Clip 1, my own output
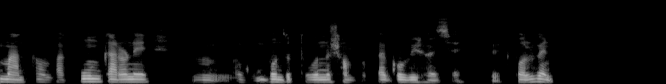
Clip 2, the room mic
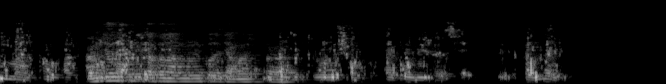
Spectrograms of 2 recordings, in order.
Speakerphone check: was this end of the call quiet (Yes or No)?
No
